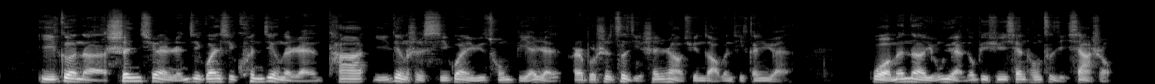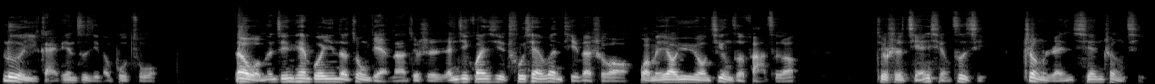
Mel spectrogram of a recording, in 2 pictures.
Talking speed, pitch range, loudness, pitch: 270 characters per minute, 105-135 Hz, -18 LUFS, 120 Hz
